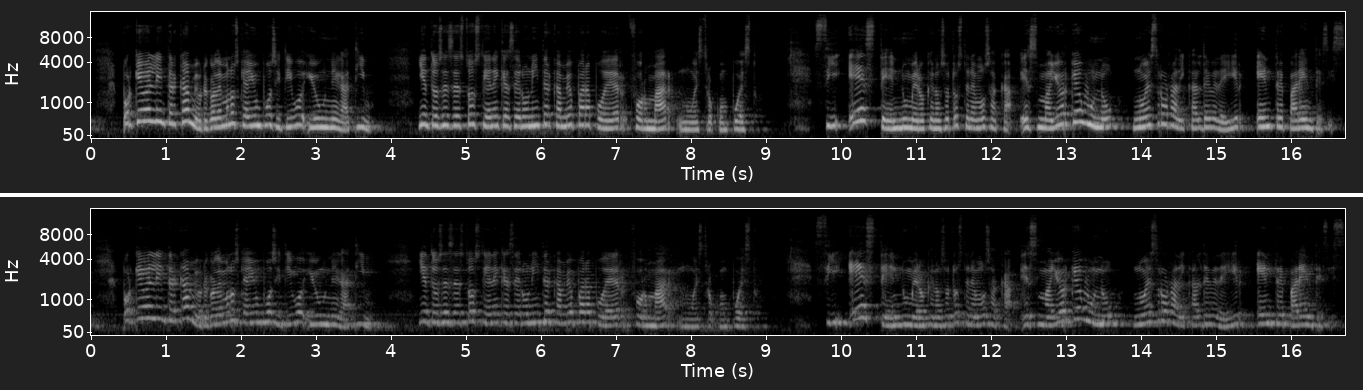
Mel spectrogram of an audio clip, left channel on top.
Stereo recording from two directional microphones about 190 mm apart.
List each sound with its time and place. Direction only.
0.4 s a woman's voice: 55° left (ahead or behind)
9.7 s a woman's voice: 55° left (ahead or behind)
